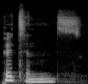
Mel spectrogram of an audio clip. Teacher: We have the schwa sound in words like pittance, which is produced in the middle and central of your vocal tract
